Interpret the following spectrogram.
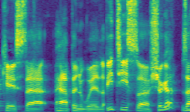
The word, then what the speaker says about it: Suga: was a DUI case that happened with BTS Suga is that how you say his name sua yeah Suga where he was on a moped pretty much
